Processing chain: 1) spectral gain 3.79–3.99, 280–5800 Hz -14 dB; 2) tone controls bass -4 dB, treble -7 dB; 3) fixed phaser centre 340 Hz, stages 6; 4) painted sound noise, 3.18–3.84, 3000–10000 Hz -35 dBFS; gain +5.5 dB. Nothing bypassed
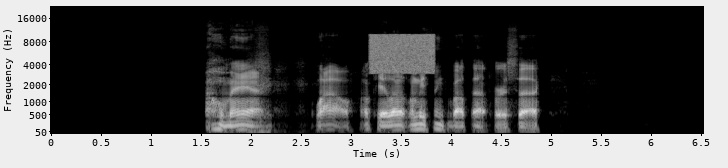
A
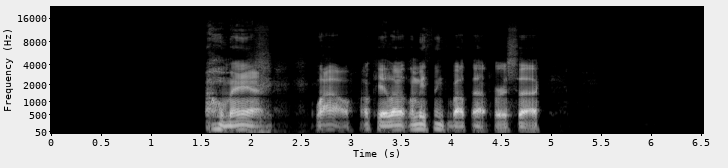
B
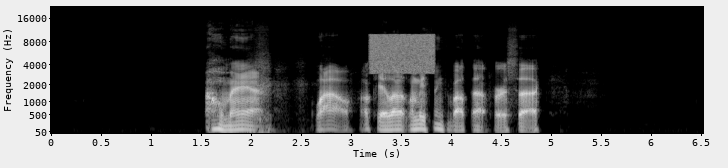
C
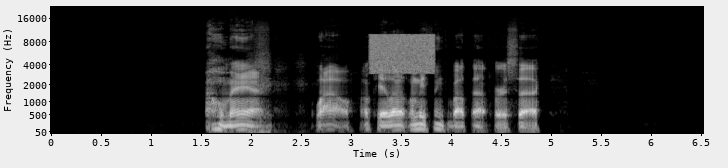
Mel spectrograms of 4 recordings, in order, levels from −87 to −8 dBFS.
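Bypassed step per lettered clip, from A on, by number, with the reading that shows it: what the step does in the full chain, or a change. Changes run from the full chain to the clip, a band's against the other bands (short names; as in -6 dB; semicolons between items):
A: 4, 4 kHz band -6.0 dB; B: 3, 1 kHz band +8.5 dB; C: 2, 125 Hz band +3.0 dB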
